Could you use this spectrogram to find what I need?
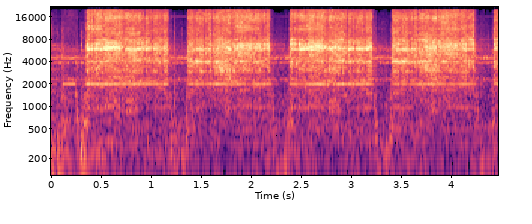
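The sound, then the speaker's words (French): A printer prints a document in loud, rhythmic mechanical passes of whirring and rasping. Each pass lasts about a second and is broken by a brief gap before the next one starts. “Puis je vais l'imprimer aussi, hein, on sait jamais.”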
